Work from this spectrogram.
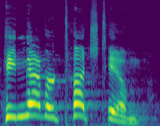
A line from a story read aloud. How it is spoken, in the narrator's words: hear this across the whole gymnasium, the coach will yell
